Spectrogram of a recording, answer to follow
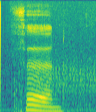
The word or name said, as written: fern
